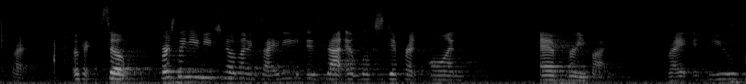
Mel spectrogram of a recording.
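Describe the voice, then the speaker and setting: With lively intonation and a fairly high pitch, a woman talks at a fairly quick pace. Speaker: therapist. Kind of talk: presentation to parents. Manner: loud; fast.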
